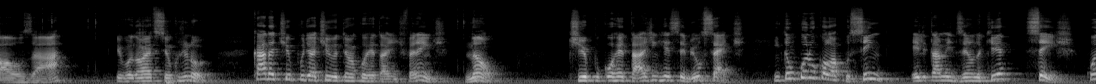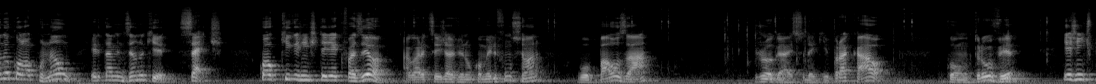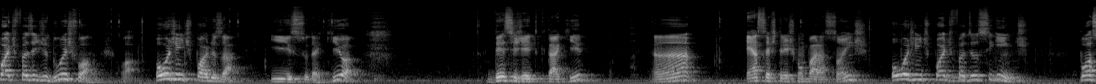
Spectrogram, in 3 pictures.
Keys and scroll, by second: 1.3 F5, 18.4 ctrl+x, 20.9 ctrl+v.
